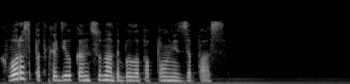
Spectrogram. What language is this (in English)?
Russian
